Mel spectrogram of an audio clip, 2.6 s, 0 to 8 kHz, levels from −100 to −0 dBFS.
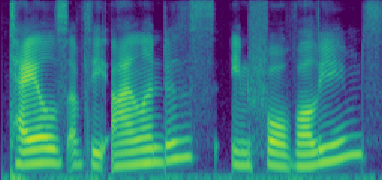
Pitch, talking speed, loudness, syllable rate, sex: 195 Hz, 165 wpm, -19 LUFS, 4.6 syllables/s, female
